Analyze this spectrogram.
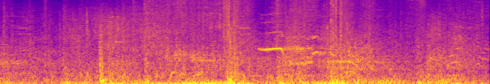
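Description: Weapons strike with sharp impacts.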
